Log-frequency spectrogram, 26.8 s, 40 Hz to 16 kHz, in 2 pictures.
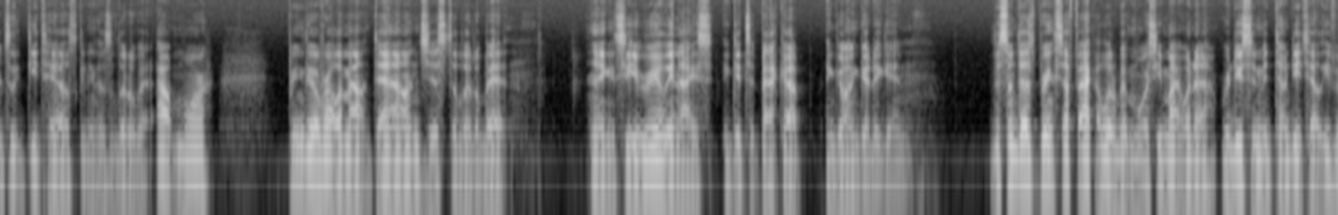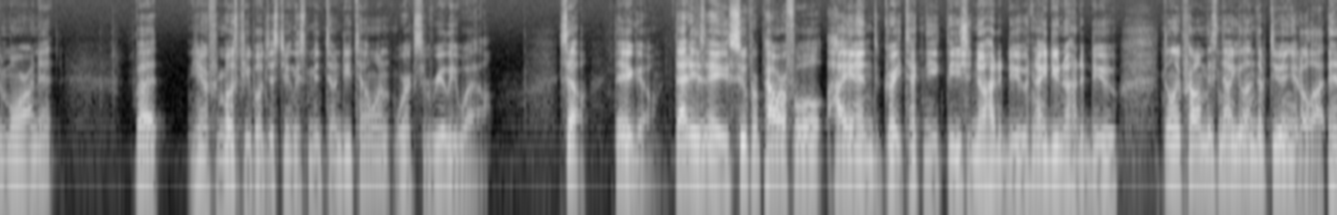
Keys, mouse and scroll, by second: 4.2 scroll down 1, 4.3 scroll up 2, 4.6 alt+shift+z, 4.7 shift+middle click, 5.3 ctrl+d, 5.7 ctrl+d, 11.2 click, 13.0 click, 14.4 ctrl+d, 15.5 click, 16.0 ctrl+d.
